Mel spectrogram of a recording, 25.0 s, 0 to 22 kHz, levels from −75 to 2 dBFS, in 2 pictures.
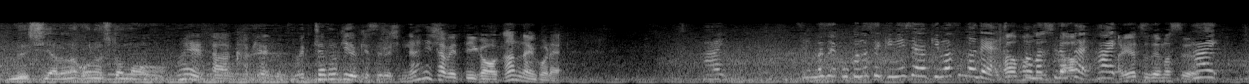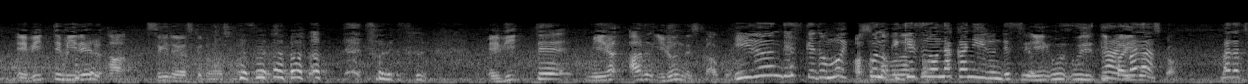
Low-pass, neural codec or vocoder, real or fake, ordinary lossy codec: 7.2 kHz; none; real; none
